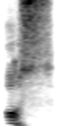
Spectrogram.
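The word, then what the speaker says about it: os (押忍): Eh, insomma, qualunque cosa, sempre ed esclusivamente la risposta da dare era os, che si scrive in versione, diciamo, con i caratteri latini Osu, correggimi se sbaglio, Giusto. e si pronuncia Os.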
